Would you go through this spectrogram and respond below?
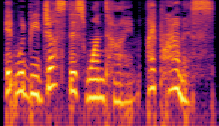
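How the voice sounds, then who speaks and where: A woman voicing a small, sick young female sparrow in a children's storybook, pleading gently and respectfully. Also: medium pitch, expressive, a little slow, husky, no room sound, exaggerated voice. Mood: polite pleading.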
